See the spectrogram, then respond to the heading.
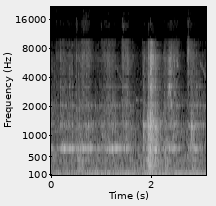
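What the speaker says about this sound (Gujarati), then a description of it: "તમે મખાના શેકતા હોય ત્યારે એકદમ સ્લો ફ્લેમ ઉપર જ આપણે એને શેકીશું." Makhana (fox nuts) dry roasting in a kadai over a slow flame, with soft scraping and light metallic clinks of a spatula against the pan, steady and close, with one louder stir near the middle.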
